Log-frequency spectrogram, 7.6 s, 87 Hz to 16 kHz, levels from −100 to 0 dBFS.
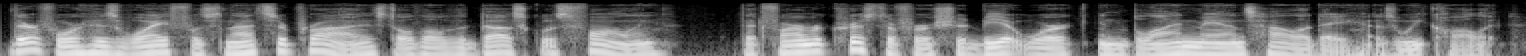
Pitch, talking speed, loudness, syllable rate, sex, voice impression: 100 Hz, 205 wpm, -17 LUFS, 5.5 syllables/s, male, masculine, middle-aged, tensed, slightly muffled, fluent, intellectual, sincere, calm, slightly mature, friendly, reassuring, wild, slightly lively, kind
